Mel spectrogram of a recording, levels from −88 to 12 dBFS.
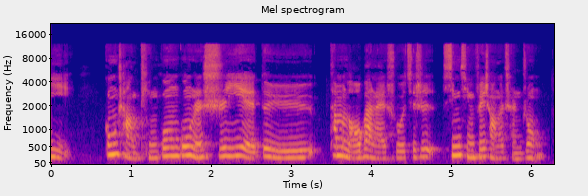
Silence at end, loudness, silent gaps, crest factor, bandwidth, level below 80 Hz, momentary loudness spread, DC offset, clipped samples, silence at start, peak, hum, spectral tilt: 0.15 s; -17 LUFS; none; 16 dB; 12.5 kHz; -58 dBFS; 8 LU; under 0.1%; under 0.1%; 0 s; -2 dBFS; none; -4 dB/octave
